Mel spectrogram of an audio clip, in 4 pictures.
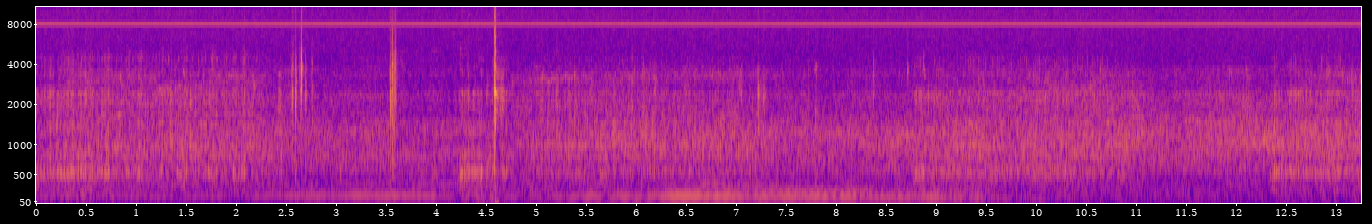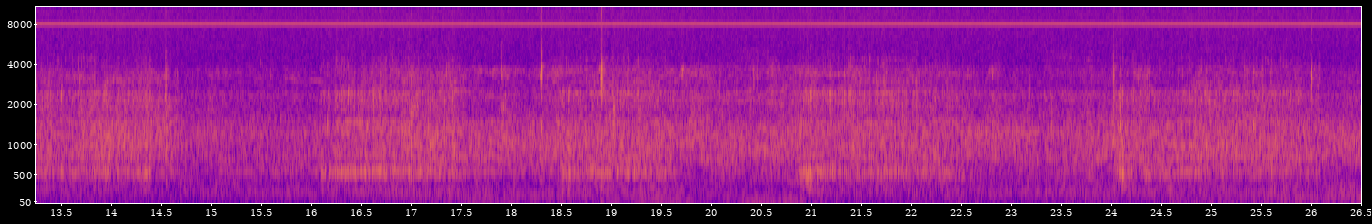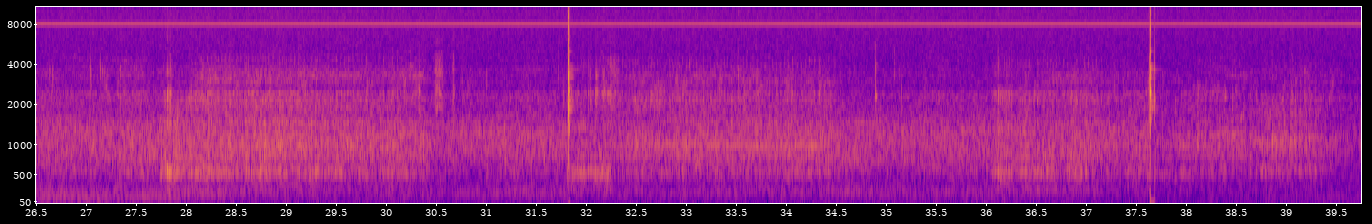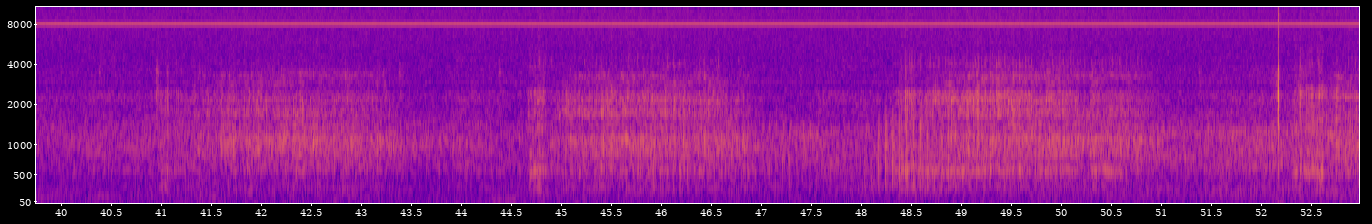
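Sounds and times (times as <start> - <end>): sharp clicks: 0.0 - 14.8, 16.1 - 31.0.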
